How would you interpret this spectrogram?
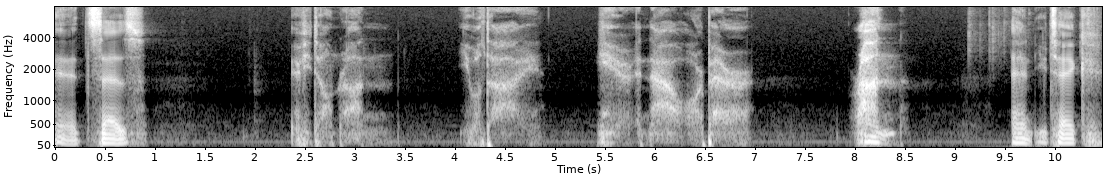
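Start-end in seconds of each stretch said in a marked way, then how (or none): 2.3-8.4 very quiet, hushed, distant-sounding voice. Game master voicing a distant being heard in a player's ear, very quiet distant voice. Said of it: "very, very quietly, the voice of sort of a very distant being".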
